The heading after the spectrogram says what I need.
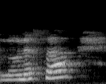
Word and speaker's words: Lughnasa: next holiday is well Lughnasa what some people pronounce it luna stuff and that is August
